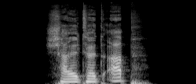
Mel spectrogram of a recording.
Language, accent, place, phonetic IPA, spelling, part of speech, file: German, Germany, Berlin, [ˌʃaltət ˈap], schaltet ab, verb, De-schaltet ab.ogg
- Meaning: inflection of abschalten: 1. third-person singular present 2. second-person plural present 3. second-person plural subjunctive I 4. plural imperative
